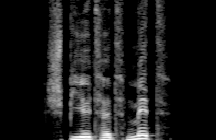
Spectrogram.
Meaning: inflection of mitspielen: 1. second-person plural preterite 2. second-person plural subjunctive II
- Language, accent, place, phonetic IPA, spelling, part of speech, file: German, Germany, Berlin, [ˌʃpiːltət ˈmɪt], spieltet mit, verb, De-spieltet mit.ogg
